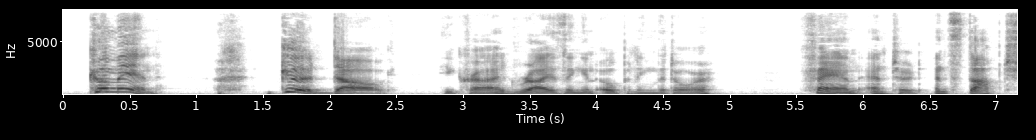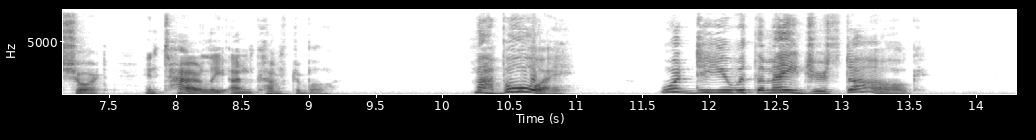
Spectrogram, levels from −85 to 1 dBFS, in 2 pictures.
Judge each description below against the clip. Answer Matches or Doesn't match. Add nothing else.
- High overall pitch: Doesn't match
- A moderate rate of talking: Doesn't match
